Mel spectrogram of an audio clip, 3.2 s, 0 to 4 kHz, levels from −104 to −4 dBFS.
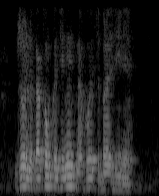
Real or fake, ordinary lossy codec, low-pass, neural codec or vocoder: real; Opus, 64 kbps; 3.6 kHz; none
